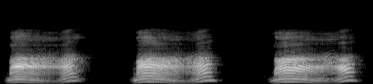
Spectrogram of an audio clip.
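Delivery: each 마 dipping low, then rising; long 마 that falls and climbs back; third tone. Shown as a demonstration. Teacher models third tone, 마 dipping then rising. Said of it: "여기서 뚝 떨어져".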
